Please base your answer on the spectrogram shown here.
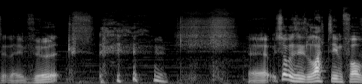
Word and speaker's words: Võx: So how do you pronounce it there? Vox.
